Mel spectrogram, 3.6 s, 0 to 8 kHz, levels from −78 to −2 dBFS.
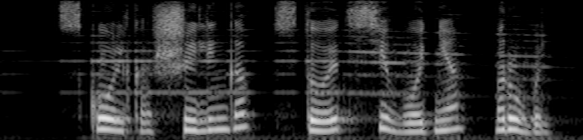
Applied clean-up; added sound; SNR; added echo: neural mask model RNNoise.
